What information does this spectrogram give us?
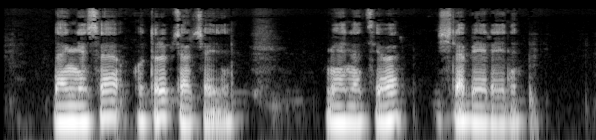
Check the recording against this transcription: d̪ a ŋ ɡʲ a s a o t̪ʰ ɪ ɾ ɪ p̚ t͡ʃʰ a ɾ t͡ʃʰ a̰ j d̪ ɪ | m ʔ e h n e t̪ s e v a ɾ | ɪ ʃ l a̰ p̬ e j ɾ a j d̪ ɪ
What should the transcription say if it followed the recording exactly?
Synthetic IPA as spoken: d̪ a ŋ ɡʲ a s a o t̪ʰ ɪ ɾ ɪ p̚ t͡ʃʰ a ɾ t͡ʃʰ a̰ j d̪ ɪ | m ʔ e h n a t̪ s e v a ɾ | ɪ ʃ l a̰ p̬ e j ɾ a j d̪ ɪ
